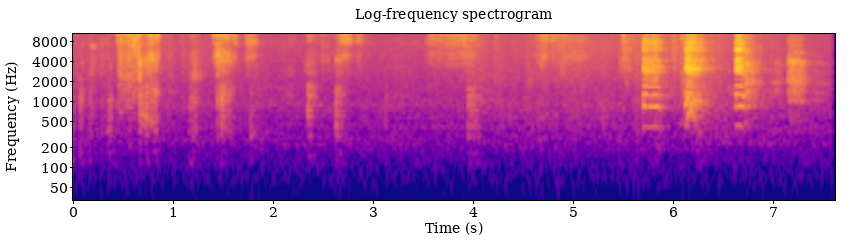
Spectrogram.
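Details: Bulldog named Batman playing roughly with a toy gorilla, a birthday present, indoors in a small room: short breathy snorts and wheezy grunts in irregular bursts, with a few sharp squeaky tones near the end.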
